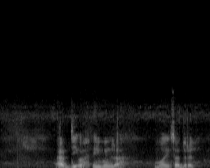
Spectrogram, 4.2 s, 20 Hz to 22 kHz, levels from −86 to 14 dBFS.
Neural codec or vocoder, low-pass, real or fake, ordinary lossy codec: codec, 24 kHz, 0.9 kbps, WavTokenizer, medium speech release version 1; 10.8 kHz; fake; none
